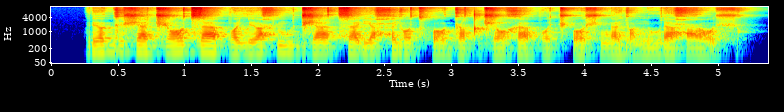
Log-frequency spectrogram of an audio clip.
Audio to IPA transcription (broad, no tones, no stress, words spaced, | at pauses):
ɾʲɒɡʲɒʃa d͡ʒɔd͡zabɒ lʲɒħmud͡ʒat͡sa ɾʲæħjɔt͡sʼɔɡʲatˤ d͡ʒɔxabɔ t͡ʃʼɔʃŋajɒ nu ɾaħʕɔʃ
